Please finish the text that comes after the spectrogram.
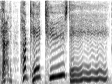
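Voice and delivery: slow, hammed-up announcement; mock radio jingle voice; drawn-out show title. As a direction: stretch the title like a show intro.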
